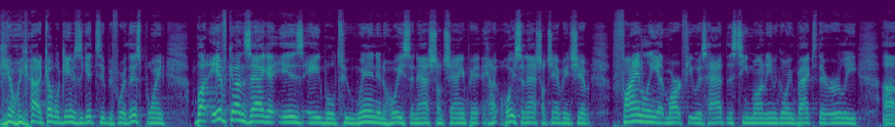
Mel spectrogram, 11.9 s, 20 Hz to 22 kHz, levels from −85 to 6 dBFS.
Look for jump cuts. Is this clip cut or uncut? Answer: cut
